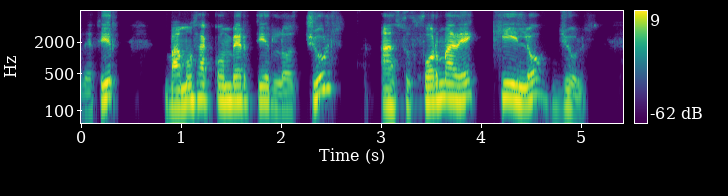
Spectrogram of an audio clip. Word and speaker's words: joule: Joules. O joule en muy castellano dicen algunos. O también algunos le llaman julios. ¿Verdad? Pero lo correcto sería joules. Se escribe joule.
